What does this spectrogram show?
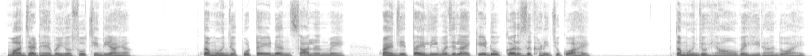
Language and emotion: Sindhi, sad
